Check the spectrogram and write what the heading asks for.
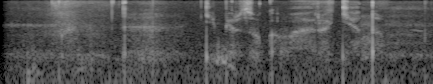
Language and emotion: Russian, neutral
